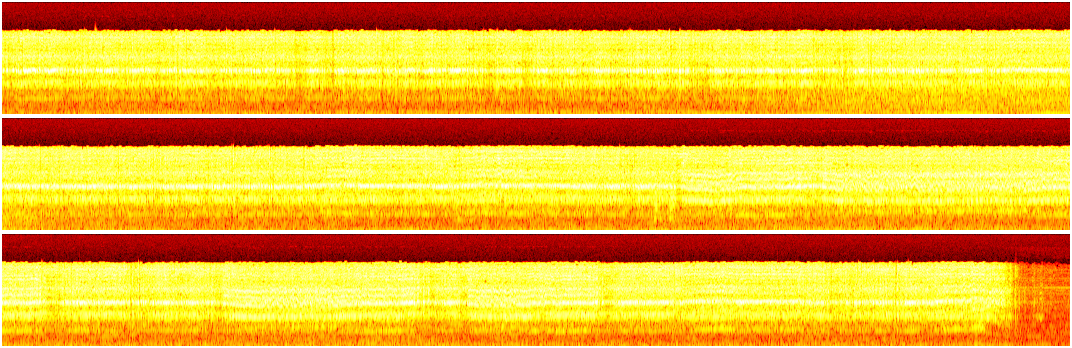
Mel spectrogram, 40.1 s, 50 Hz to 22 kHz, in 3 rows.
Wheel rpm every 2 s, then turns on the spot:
160, 160, 160, 160, 160, 160, 160, 160, 160, 160, 160, 160, 160, 160, 160, 160, 160, 160, 160, 100.
38-40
